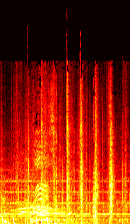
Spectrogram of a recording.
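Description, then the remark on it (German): A horse's hooves clip-clop in a steady, evenly spaced rhythm on hard ground as the stolen horse is led away from a makeshift fenced enclosure, with a brief whinny early on and faint background noise. “Der Indianer hat das Pferd gestohlen!”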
